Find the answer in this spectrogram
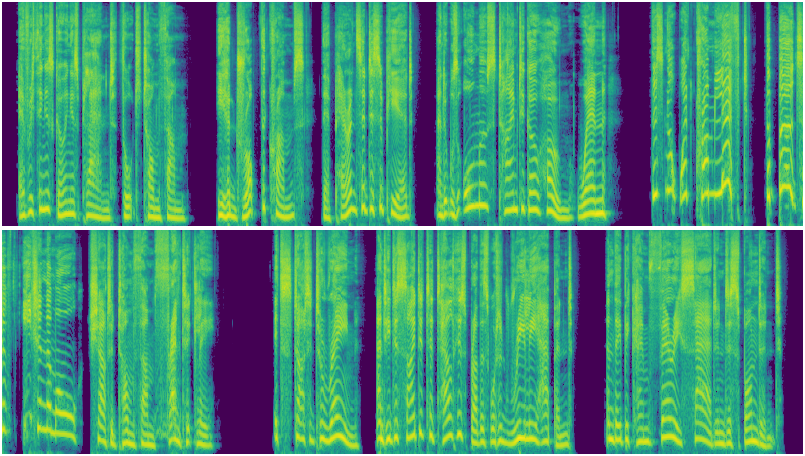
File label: Audio Book; Tom Thumb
